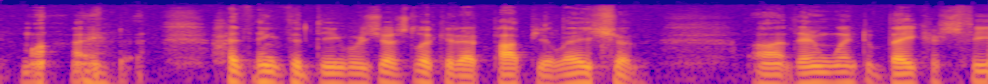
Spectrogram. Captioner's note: laughs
